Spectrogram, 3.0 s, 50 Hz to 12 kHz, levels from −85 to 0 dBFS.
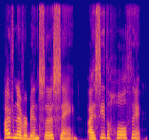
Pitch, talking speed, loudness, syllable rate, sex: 250 Hz, 200 wpm, -17 LUFS, 5.2 syllables/s, female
